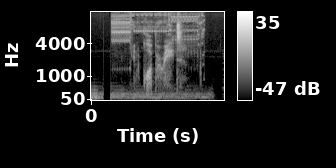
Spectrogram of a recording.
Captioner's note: electricity whirring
